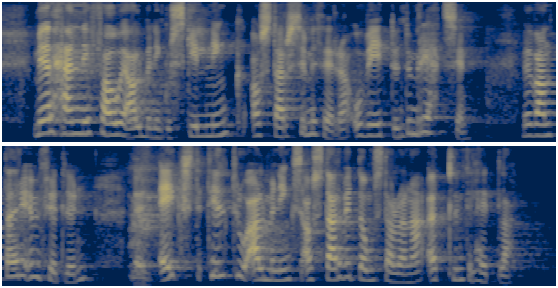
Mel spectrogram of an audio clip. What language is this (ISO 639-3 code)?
isl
